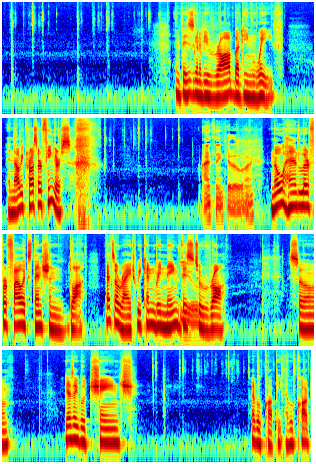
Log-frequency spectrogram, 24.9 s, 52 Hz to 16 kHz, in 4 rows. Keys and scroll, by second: 6.9 super+c, 7.7 ctrl+c, 9.0 super+v.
